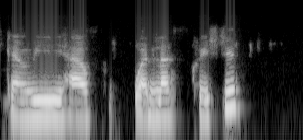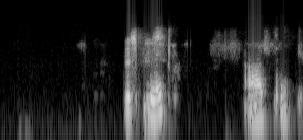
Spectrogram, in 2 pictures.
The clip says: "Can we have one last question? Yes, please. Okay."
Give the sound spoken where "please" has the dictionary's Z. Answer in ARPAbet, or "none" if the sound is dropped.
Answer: none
